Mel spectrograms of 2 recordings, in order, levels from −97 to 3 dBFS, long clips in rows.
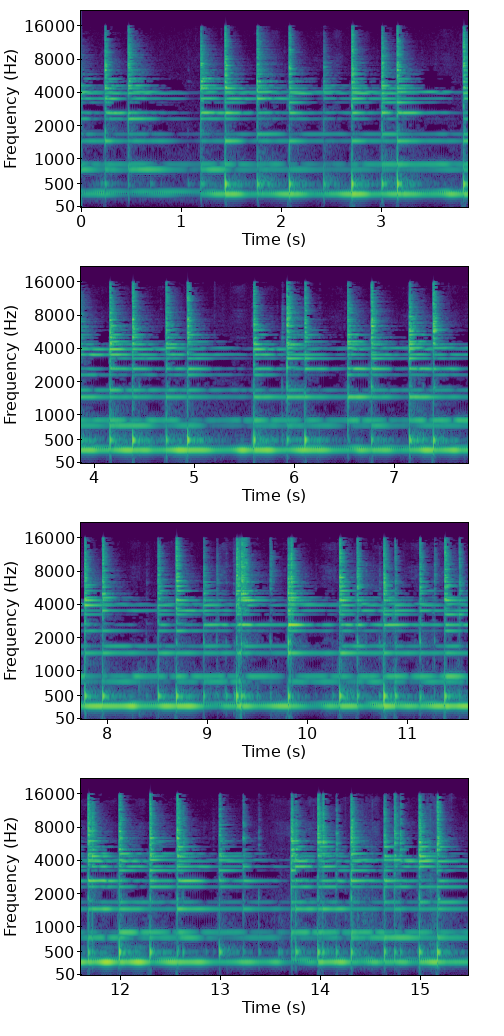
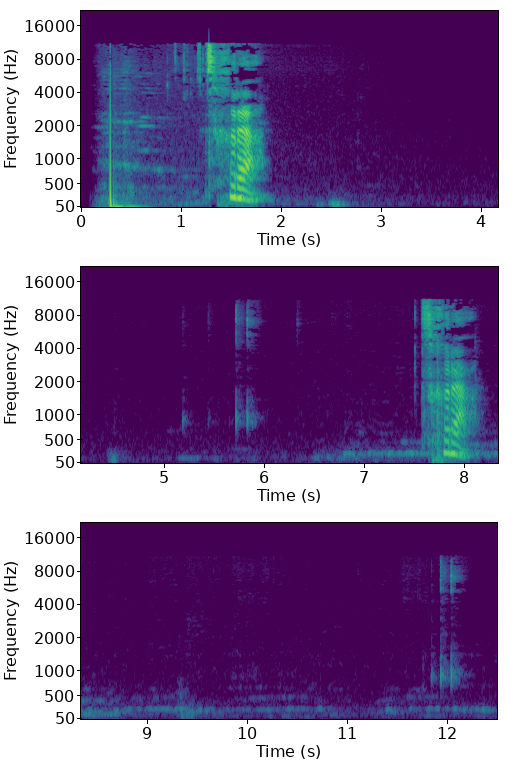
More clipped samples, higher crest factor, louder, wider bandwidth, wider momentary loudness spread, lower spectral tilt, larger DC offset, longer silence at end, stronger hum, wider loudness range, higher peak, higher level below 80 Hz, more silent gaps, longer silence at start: neither; second, 20 dB vs 28 dB; about the same, -18 LUFS vs -18 LUFS; first, 17 kHz vs 12 kHz; second, 10 LU vs 30 LU; second, 1.5 dB/octave vs -2.5 dB/octave; neither; second, 0 s vs 4.4 s; neither; second, 2 LU vs 11 LU; about the same, 0 dBFS vs 0 dBFS; second, -72 dBFS vs -48 dBFS; neither; second, 0 s vs 0.25 s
